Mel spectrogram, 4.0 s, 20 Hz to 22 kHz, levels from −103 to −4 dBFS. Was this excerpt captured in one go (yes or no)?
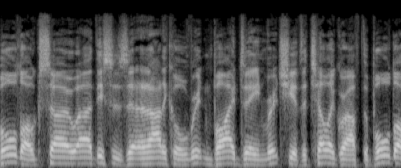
yes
